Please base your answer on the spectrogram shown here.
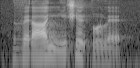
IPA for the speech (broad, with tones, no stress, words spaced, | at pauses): vɛ˧ɾaː˨˦ ɲĩ˨˦ʃɛ̃˦˨kɔ̃˨ lɛ˨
